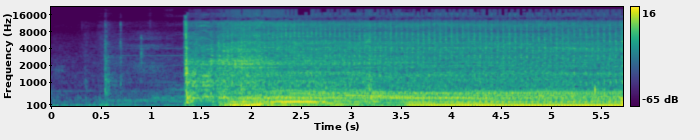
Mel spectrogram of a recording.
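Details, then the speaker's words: Seat Ibiza Bocanegra 7-speed dry DSG: starts, then fast uneven metallic rattle at idle in neutral from the gearbox side, not the timing chain; stops once drive is selected; worn DSG clutch, replaced. "So this is the noise what's coming from the engine bay, but it's not coming from the timing chain side, it's coming from the gearbox side. As soon as we will select drive, the rattle will stop."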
